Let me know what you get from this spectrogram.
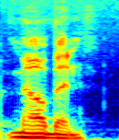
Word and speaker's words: Melbourne: a pronunciation guide for Melbourne. Melbourne, though. M-E-L-B-I-N.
